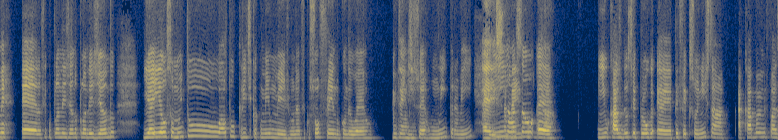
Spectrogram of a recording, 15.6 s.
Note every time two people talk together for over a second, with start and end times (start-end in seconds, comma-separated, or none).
9.6-11.1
